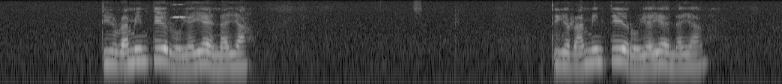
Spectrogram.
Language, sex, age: Tsonga, female, 20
